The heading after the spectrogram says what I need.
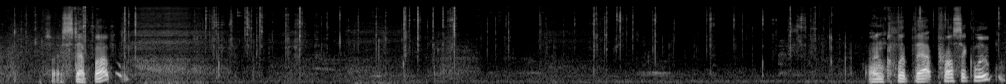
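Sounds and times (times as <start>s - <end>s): climbing hardware clinking: 0.0s - 10.0s.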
